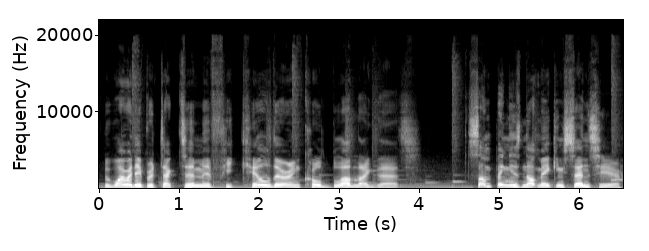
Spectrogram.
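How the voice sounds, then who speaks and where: Visual novel streamer, mid-pitched, casual and sweary, reasoning aloud, music underneath. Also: big pitch swings, moderate pace. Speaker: video game streamer reading a visual novel. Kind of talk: let's play commentary, reading visual novel dialogue aloud.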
